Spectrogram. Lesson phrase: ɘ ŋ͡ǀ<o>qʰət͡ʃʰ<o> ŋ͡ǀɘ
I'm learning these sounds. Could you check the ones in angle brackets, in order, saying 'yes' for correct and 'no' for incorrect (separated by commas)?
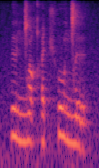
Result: yes, yes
